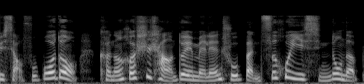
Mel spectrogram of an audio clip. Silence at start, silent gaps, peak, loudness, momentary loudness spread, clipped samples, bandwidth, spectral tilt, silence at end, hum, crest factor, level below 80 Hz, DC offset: 0 s; none; -6 dBFS; -22 LUFS; 7 LU; under 0.1%; 10.5 kHz; -4.5 dB/octave; 0 s; none; 16 dB; -52 dBFS; under 0.1%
